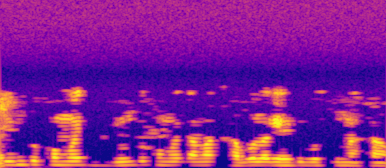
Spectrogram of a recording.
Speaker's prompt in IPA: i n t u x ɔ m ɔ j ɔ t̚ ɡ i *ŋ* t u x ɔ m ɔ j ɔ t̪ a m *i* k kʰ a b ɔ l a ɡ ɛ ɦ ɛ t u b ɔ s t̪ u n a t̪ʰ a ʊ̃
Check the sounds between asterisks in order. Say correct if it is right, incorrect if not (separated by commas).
incorrect, incorrect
